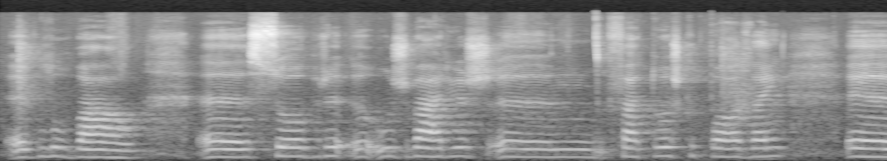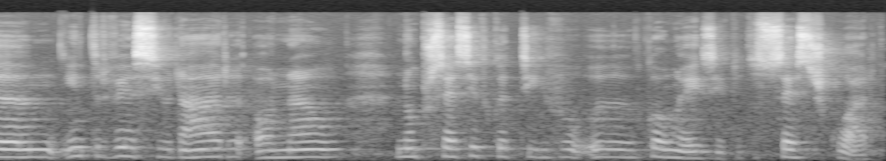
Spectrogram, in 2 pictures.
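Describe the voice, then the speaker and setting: A woman's voice: medium pitch, flat delivery, takes it slowly, a little mellow, a little hiss or hum. A woman researcher, speaking formally with many fillers. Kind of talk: explanatory interview. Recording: echoey room.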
